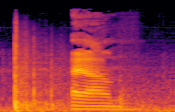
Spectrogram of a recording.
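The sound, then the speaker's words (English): A single sharp gunshot crack rings out outside, followed half a second later by a short voiced sound from someone. “sorry, I used the gunshots.”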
